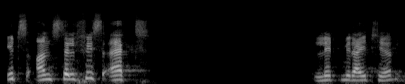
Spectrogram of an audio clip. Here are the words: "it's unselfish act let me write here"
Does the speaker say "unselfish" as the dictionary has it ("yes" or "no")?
no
